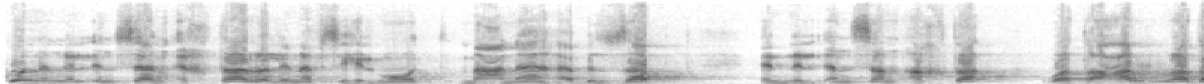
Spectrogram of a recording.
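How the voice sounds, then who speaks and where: A man with an Egyptian Arabic accent preaching a sermon, arguing his points in a measured, explaining way. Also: on the high side. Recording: echoey hall, dull lo-fi sound.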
